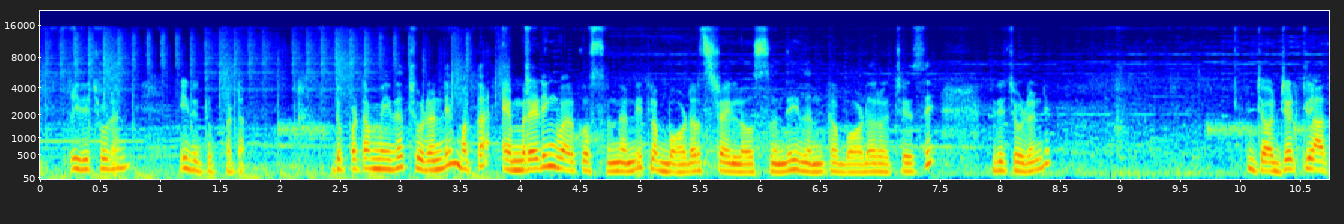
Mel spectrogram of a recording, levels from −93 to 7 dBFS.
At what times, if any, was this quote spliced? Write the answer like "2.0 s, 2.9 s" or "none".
none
